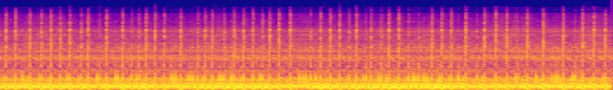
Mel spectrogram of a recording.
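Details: Salem Master chainsaw, carb readjusted about half a turn counterclockwise after deliberate misadjustment: crisp, steady buzz without bogging or four-stroking; normal running.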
